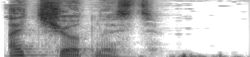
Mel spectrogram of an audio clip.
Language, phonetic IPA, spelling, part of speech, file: Russian, [ɐˈt͡ɕːɵtnəsʲtʲ], отчётность, noun, Ru-отчётность.ogg
- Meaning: 1. accountability (state of being accountable) 2. reporting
